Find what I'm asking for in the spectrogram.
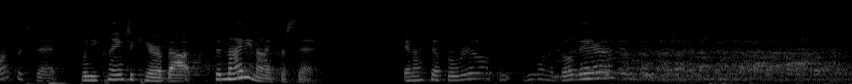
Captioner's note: laughter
